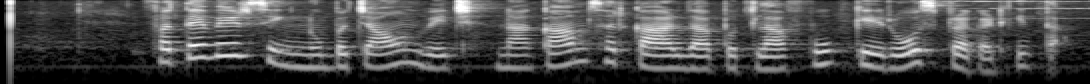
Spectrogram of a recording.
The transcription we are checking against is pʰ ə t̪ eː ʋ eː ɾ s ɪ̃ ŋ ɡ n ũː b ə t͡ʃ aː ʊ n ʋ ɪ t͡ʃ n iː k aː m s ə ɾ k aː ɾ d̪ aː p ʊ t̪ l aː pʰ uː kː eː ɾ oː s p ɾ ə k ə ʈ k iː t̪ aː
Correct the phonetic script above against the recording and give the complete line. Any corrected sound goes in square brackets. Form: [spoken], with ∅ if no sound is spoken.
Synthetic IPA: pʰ ə t̪ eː ʋ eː ɾ s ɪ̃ ŋ ɡ n ũː b ə t͡ʃ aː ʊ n ʋ ɪ t͡ʃ n [aː] k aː m s ə ɾ k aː ɾ d̪ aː p ʊ t̪ l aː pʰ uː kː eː ɾ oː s p ɾ ə [ɡ] ə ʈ k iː t̪ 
